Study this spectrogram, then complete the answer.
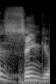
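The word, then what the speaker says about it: Zheng: Ela passou ali dos próximos 6 anos ao lado do capitão pirata Sheng primeiro, que era um cara muito foda. Ou Zeng, né? A pronúncia é meio difícil do chinês, né? A pronúncia certa é Zeng.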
